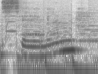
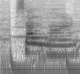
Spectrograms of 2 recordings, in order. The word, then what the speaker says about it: salmon: And over it, I'm gonna go with this Gerard Cosmetics gloss in salmon or salmon. I don't know why the L is silent.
